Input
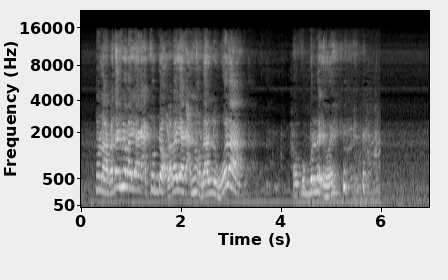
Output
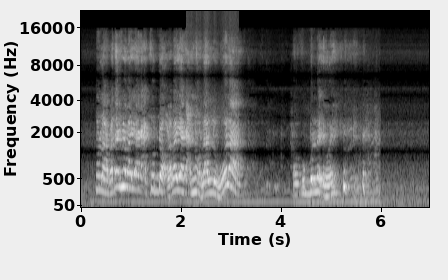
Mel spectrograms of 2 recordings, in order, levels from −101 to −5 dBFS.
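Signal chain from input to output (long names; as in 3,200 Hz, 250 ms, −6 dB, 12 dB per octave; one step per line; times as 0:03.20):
0:02.09–0:03.15: mu-law and A-law mismatch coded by mu
phaser with its sweep stopped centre 2,900 Hz, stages 4
level +5 dB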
